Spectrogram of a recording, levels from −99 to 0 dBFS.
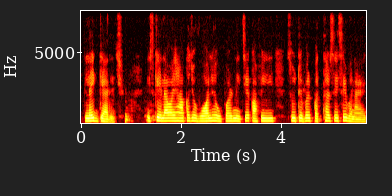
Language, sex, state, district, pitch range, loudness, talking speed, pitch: Hindi, female, Jharkhand, Sahebganj, 180-195 Hz, -18 LUFS, 210 wpm, 190 Hz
